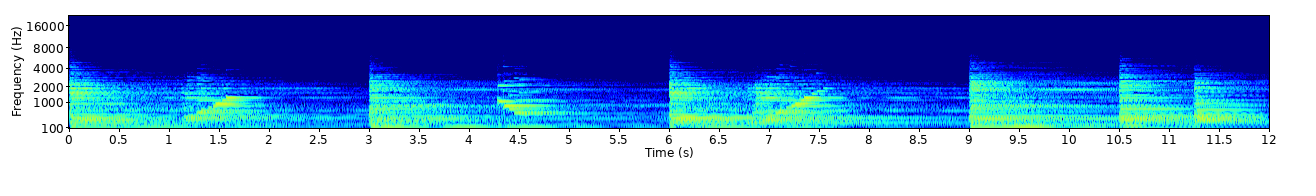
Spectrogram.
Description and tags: Emotional Piano 003 (D#m-80)
Emotional Piano 003 Key: D#m - BPM 80
Chord, Cinematic, Emotional, Film, Hollywood, Loop, Movie, Piano, Progression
